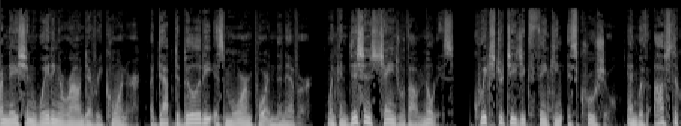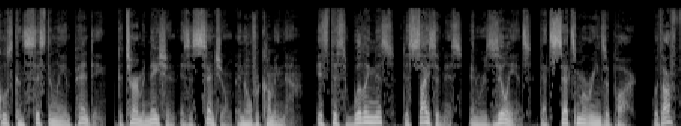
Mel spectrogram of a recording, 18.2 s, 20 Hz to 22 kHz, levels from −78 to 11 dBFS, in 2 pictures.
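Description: Nothing goes wrong at any point in this speech recording, so there's no fault to walk through.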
